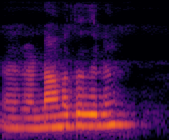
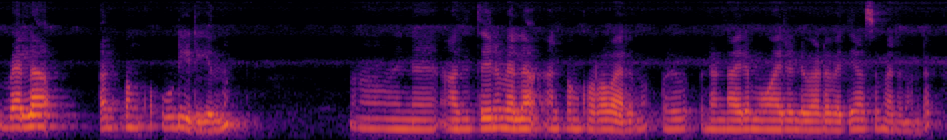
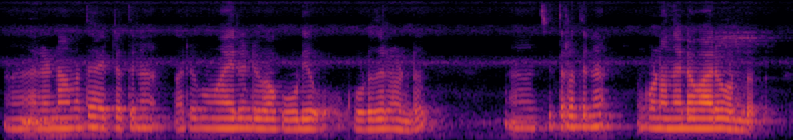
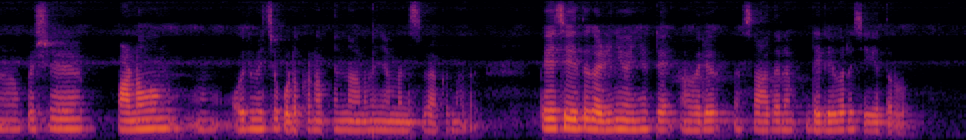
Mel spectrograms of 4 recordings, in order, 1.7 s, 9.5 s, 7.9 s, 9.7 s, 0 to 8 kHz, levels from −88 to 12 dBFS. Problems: low volume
